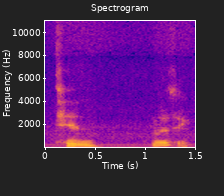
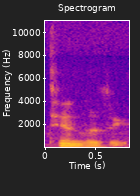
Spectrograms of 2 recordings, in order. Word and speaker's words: Thin Lizzy: changed the spelling but because they were from Dublin it would still be pronounced Tin Lizzy so it was like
